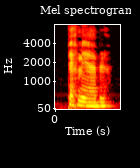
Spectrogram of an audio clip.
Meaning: permeable
- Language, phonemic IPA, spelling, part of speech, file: French, /pɛʁ.me.abl/, perméable, adjective, LL-Q150 (fra)-perméable.wav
